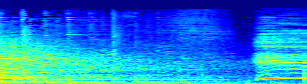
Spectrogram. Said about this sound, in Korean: 자, 옆에 차가 지나갑니다. 차 소리와 함께 음악 소리가 들려요. 옆차에서 어떤 노래를 듣고 있을까요? 들어보시죠. 차가 옵니다. 차가 옵니다.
